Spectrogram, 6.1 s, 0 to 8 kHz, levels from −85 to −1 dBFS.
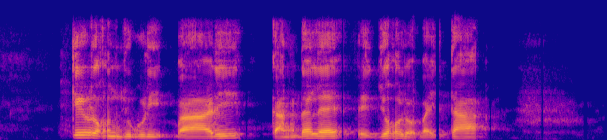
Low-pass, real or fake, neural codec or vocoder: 7.2 kHz; fake; codec, 16 kHz, 16 kbps, FunCodec, trained on Chinese and English, 50 frames a second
